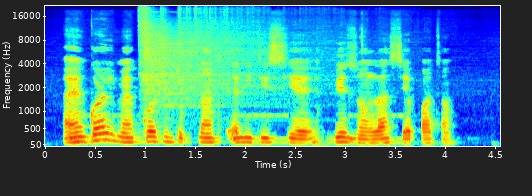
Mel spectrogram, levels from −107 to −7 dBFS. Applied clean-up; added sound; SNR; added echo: none; Hi-hat + Organ; 13 dB; none.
